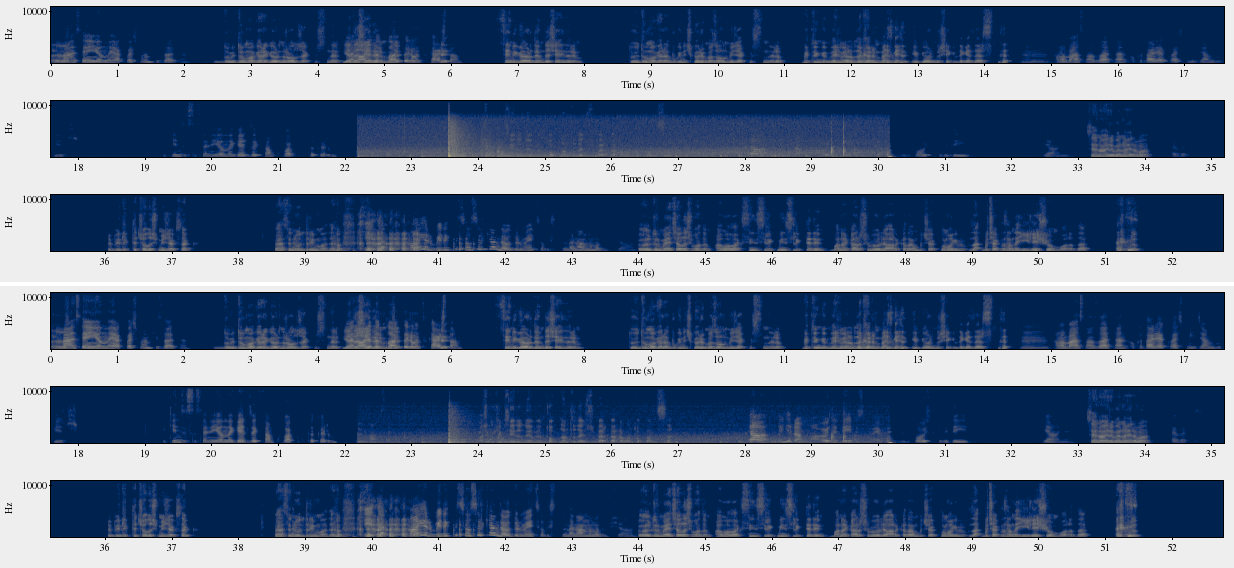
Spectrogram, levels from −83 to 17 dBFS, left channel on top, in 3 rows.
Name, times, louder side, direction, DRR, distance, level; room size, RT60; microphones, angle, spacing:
voice 1, 0.2-2.0 4.5-6.1 14.6-16.1 16.4-18.0 19.4-21.2 21.5-21.9 22.2-22.8 28.0-30.2 30.6-31.3 32.5-32.9 34.4-34.6 38.8-38.9 39.9-40.2 40.6-44.0 51.2-51.5, right 6 dB, 85° right, 0.5 m, -43 dB
voice 2, 2.4-5.2 5.8-6.0 6.8-8.0 8.7-11.0 11.3-14.4 24.0-26.9 33.1-34.1 36.0-37.3 38.5-40.7 44.0-50.7 51.4-51.5, right 1 dB, 15° right, 0.5 m, -40 dB
Fireworks, 22.2-30.2, left 6 dB, 80° left, 0.3 m, -37 dB
2.2 x 2.1 x 2.7 m
head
